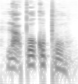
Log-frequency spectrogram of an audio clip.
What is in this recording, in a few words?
"lapó kupù", apatani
